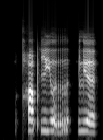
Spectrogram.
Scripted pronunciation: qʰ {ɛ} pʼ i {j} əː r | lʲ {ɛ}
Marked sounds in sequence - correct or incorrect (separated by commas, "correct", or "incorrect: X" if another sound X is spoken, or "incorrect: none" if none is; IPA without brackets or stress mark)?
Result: incorrect: ɜ, correct, correct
